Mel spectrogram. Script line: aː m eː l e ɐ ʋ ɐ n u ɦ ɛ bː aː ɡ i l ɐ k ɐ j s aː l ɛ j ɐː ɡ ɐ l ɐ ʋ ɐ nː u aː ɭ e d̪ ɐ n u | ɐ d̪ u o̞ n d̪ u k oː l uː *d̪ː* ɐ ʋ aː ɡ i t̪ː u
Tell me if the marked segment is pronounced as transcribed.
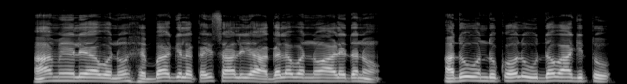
yes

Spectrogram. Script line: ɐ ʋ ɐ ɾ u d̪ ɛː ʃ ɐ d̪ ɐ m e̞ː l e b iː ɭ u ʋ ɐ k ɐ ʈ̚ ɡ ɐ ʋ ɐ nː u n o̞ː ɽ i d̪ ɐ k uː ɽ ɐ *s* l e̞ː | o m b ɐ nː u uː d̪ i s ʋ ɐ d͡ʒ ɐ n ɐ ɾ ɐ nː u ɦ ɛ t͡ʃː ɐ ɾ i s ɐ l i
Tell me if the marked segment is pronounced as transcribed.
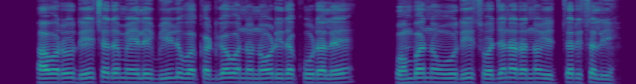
no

